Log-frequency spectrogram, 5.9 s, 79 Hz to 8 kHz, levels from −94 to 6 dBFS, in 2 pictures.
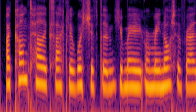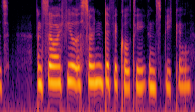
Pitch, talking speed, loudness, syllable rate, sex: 240 Hz, 235 wpm, -17 LUFS, 5.8 syllables/s, female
